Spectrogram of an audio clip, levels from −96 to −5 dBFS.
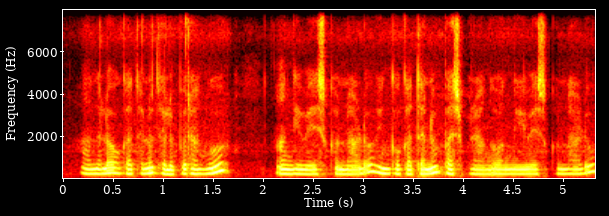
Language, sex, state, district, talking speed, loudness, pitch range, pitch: Telugu, female, Telangana, Komaram Bheem, 135 wpm, -15 LUFS, 210-230 Hz, 215 Hz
